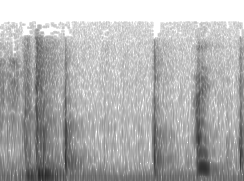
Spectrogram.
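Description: A door bumps and thuds as it swings, followed by a few scattered knocks and a brief muffled tone, all at moderate volume.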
